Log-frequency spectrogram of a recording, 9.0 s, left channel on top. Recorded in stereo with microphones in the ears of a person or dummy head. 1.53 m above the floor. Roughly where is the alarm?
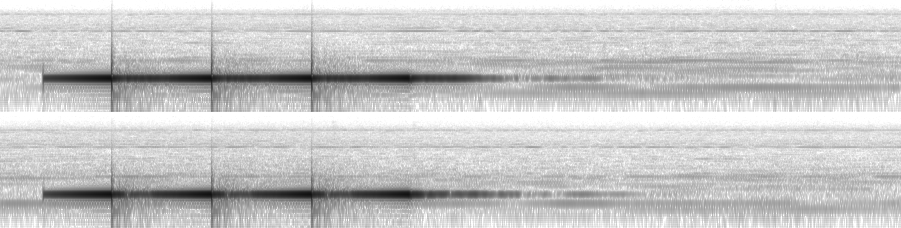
Left.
